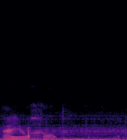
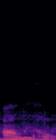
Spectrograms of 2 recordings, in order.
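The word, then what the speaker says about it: Ale-Hop: It's pronounced alehop, but it's it's actually pronounced alihop, but it looks like ale hop.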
